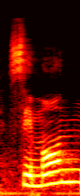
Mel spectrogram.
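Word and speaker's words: Simón: nome dele oficialmente é Simon Bolivar si sim BOL Aqui nós temos a tônica é a última Vocês estão vendo o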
